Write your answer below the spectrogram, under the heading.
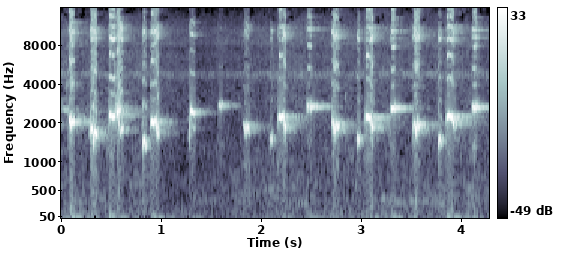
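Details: Sooty-headed bulbul song for prompting other bulbuls to sing: a few fast clicked notes, a brief pause, then a steady series of clear whistles shifting up and down in pitch.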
